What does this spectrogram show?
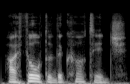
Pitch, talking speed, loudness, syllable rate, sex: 105 Hz, 230 wpm, -18 LUFS, 6.3 syllables/s, male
